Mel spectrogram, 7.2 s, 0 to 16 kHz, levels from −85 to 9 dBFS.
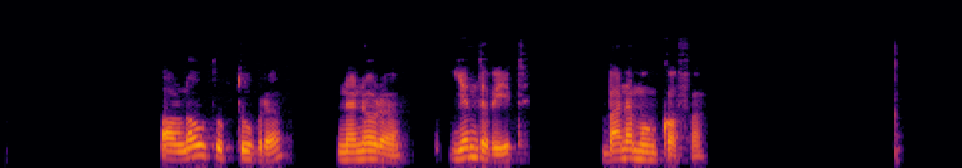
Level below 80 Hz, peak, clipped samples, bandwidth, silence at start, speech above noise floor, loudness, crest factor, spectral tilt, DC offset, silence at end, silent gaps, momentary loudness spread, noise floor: -66 dBFS; -2 dBFS; under 0.1%; 6.4 kHz; 1.2 s; over 73 dB; -19 LUFS; 18 dB; -9 dB/octave; under 0.1%; 1.95 s; 2.22-2.52 s, 3.11-3.26 s, 3.99-4.51 s; 10 LU; under -90 dBFS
